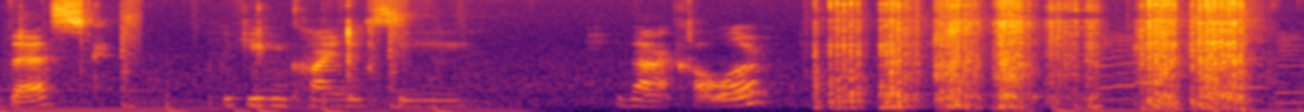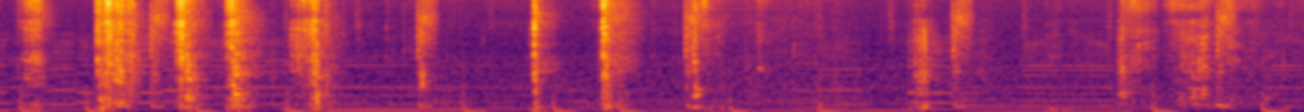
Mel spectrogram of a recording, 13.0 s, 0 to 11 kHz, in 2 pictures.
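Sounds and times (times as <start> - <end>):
background music with bass: 0.0 - 2.7, 5.2 - 13.0
sharp clicks and taps: 7.0 - 10.2.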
